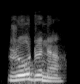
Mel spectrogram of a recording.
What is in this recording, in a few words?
"roadrunner", Indian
